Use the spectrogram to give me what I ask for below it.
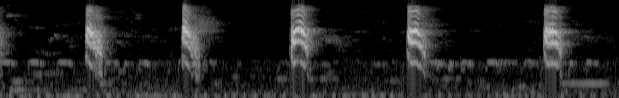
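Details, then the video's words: Caged long-tailed shrike delivering loud, scratchy descending notes spaced about a second apart, five in a row, over a faint low background rumble. "MASTERAN BURUNG CENDET GACOR"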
